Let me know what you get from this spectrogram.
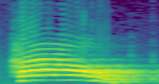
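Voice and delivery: high, loud cry of Help!; shouting for help. Acted. Child in a nightmare shouting for help. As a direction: yell it out in panic. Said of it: "In vain you're shouting".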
